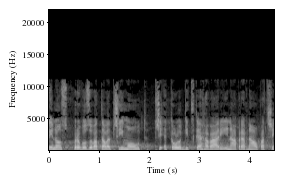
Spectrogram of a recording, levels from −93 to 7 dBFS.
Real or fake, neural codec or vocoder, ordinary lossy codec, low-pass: fake; codec, 44.1 kHz, 7.8 kbps, Pupu-Codec; MP3, 48 kbps; 14.4 kHz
